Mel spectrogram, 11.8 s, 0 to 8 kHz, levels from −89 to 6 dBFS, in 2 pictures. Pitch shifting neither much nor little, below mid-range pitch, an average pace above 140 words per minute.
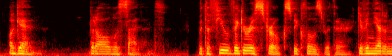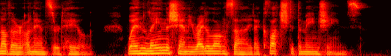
Yes: average, 3.0 semitones; low, 125 Hz; average, 165 wpm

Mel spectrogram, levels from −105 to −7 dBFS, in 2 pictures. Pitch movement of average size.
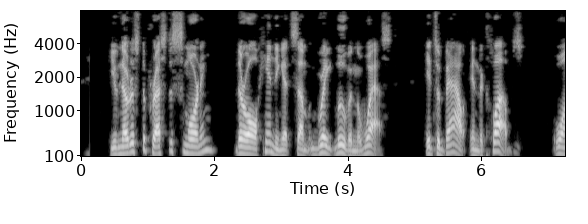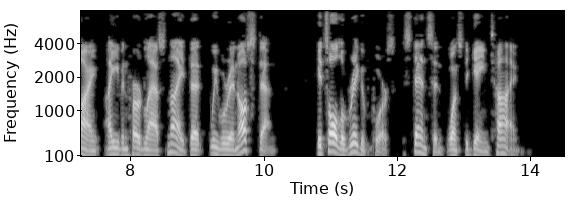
No: wide, 7.1 semitones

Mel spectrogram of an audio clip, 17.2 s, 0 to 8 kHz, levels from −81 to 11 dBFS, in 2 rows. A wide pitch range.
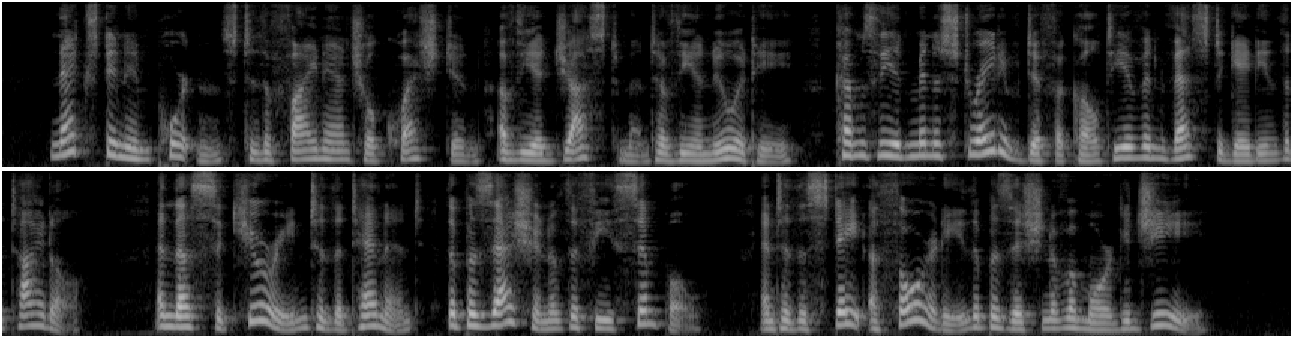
Yes: wide, 6.9 semitones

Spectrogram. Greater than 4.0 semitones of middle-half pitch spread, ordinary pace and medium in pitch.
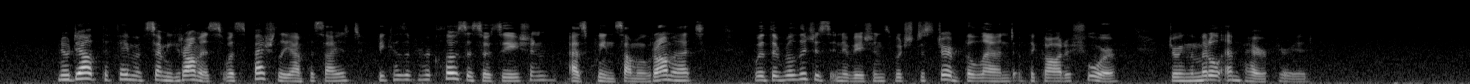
Yes: average, 4.8 semitones; average, 145 wpm; medium, 175 Hz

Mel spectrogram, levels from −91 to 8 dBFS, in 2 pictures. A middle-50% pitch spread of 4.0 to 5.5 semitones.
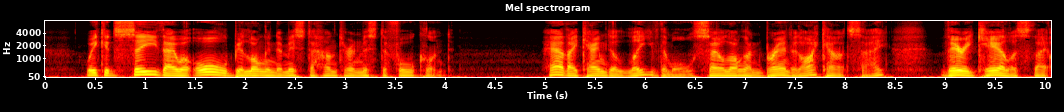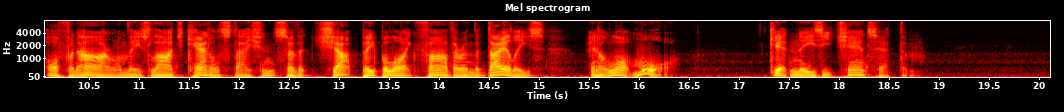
No: average, 3.5 semitones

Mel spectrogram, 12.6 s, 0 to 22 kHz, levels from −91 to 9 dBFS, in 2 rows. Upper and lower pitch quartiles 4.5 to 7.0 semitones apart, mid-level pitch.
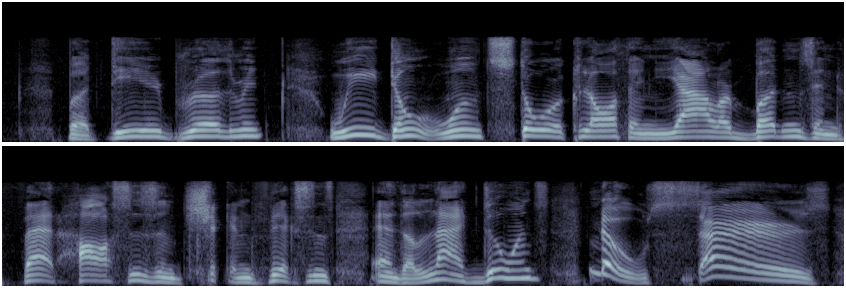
Yes: average, 5.1 semitones; medium, 160 Hz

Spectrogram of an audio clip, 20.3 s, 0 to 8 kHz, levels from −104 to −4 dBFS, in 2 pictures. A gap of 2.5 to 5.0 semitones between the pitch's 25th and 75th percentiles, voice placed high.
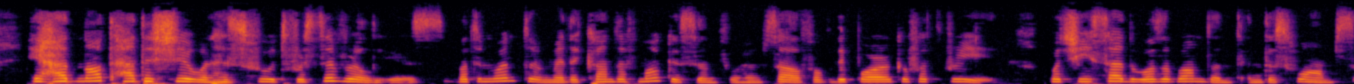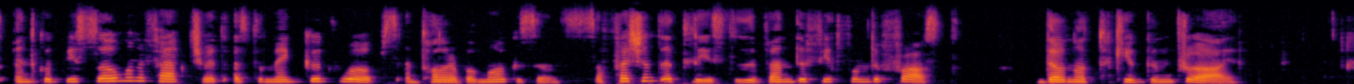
Yes: average, 3.2 semitones; high, 230 Hz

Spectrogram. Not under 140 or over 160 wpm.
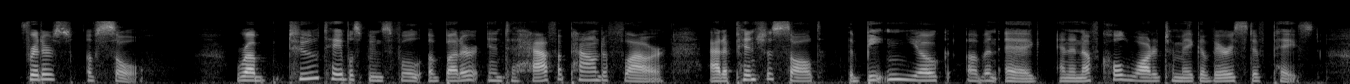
Yes: average, 155 wpm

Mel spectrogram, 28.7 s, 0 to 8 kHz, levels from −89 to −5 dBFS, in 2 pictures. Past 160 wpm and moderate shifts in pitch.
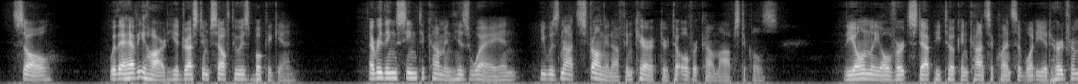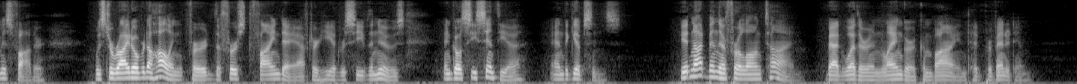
Yes: average, 180 wpm; average, 4.5 semitones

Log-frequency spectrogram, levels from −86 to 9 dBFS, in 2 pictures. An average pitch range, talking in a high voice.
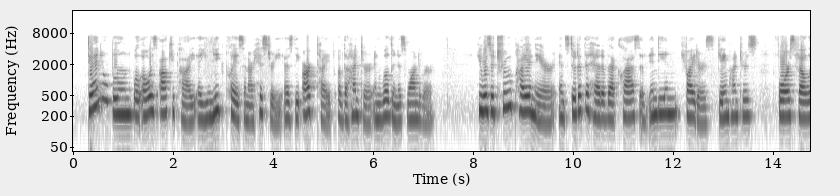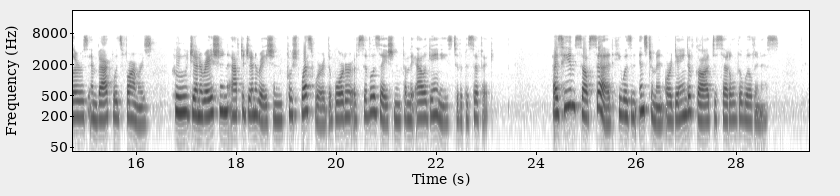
Yes: average, 4.5 semitones; high, 200 Hz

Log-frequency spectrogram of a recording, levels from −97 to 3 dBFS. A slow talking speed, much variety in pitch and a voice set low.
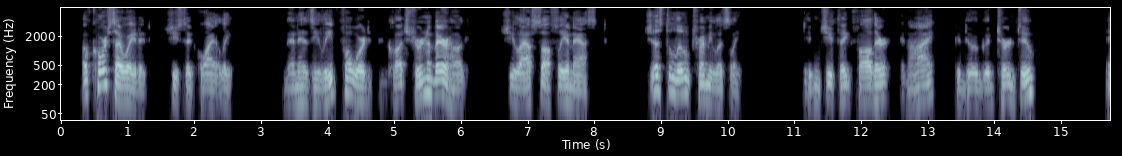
No: average, 150 wpm; wide, 5.8 semitones; very low, 95 Hz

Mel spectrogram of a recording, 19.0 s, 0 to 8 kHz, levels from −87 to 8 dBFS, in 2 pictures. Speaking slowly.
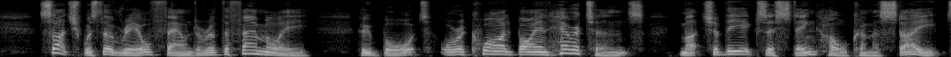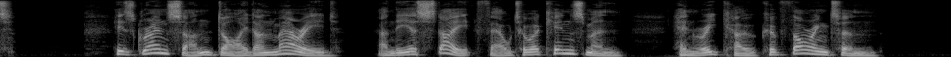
Yes: slow, 110 wpm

